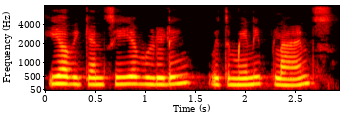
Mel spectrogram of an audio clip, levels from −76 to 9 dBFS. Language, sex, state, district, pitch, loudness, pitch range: English, female, Telangana, Hyderabad, 240 Hz, -16 LUFS, 230-255 Hz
